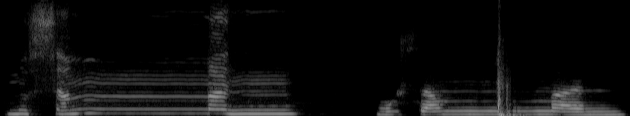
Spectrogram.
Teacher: there's a mim sound. It needs to be extended and made for about 2 seconds. Don't do it for less than 2 seconds.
